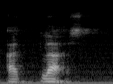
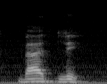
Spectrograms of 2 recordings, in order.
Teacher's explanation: The air which is kept, which is obstructed for the production of t, it goes through the sides of the mouth because of the influence of the lateral sound following it. So t in here, d in here, they have got what we call lateral release realization.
